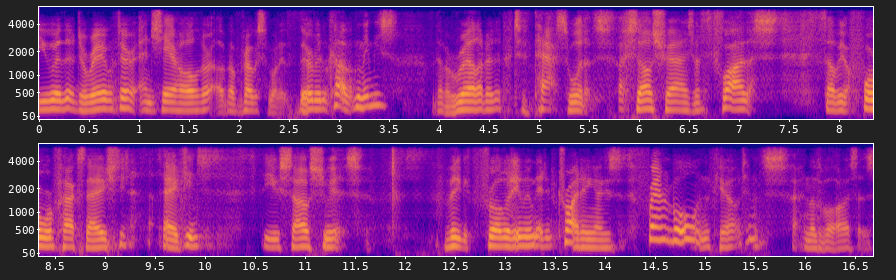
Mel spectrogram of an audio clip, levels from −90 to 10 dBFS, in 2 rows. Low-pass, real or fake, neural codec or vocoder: 5.4 kHz; fake; codec, 16 kHz in and 24 kHz out, 0.4 kbps, LongCat-Audio-Codec, four codebook decoder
